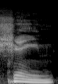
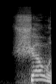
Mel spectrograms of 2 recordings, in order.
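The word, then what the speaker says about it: Schoen: That's so funny that like so Ed just literally told me it's pronounced Shane and literally every single person has called him show in his whole career for for Joe the GM up there.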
